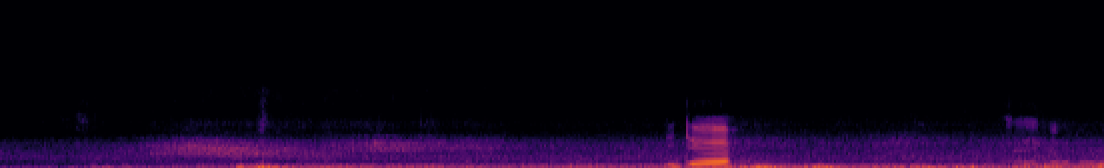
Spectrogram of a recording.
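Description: Low wind rumble on the microphone. About five seconds in comes one brief high-pitched whine, lasting about half a second.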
